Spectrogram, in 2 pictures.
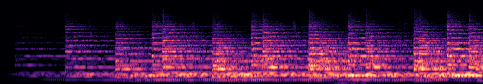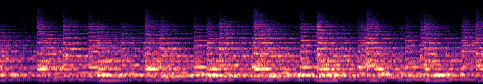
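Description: Church bells pealing: several bells struck in turn, about two strikes a second, each ringing on over a steady low hum. The peal swells in over the first couple of seconds.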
